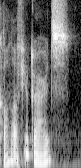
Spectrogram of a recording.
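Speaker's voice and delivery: high-pitched, hushed half-whisper, very close. Role-playing a hero behind a man's chair, half-whispering into his ear. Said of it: "I whisper into his ear".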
